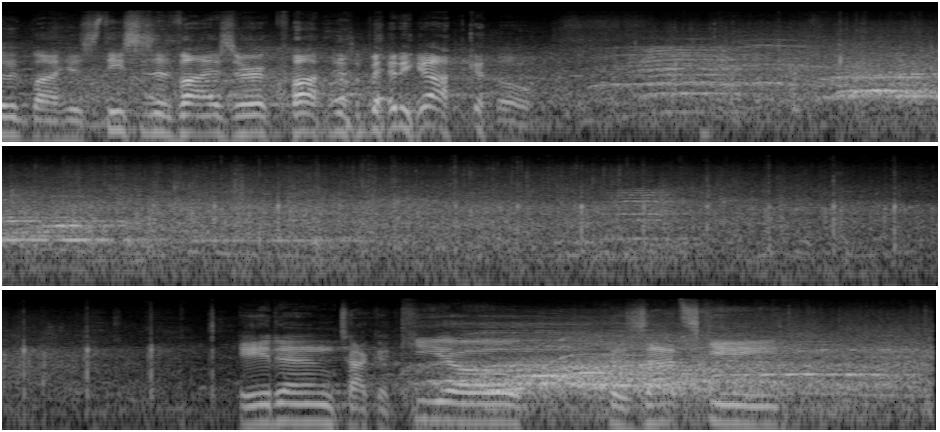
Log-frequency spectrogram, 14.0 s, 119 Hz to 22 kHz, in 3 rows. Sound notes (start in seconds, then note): 2.7 crowd applauds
